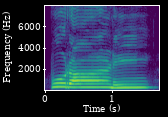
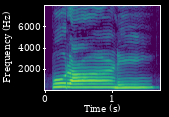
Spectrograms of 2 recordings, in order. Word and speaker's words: पुराणी: प्रपद्ये, प्रपद्ये यतः, यतः प्रवृत्तिः प्रसृता पुराणी, पुराणी, ण बाण का ई की मात्रा दीर्घ, पुराणी, पूरा श्लोक।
